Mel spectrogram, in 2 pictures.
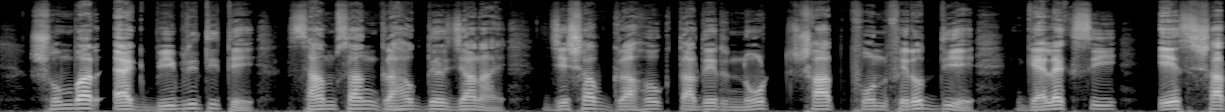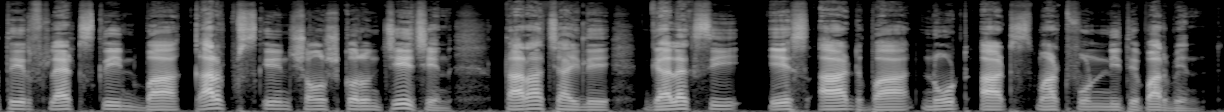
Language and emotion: Bengali, neutral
